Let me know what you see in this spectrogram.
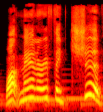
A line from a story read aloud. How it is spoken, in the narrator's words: laughed Mildred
